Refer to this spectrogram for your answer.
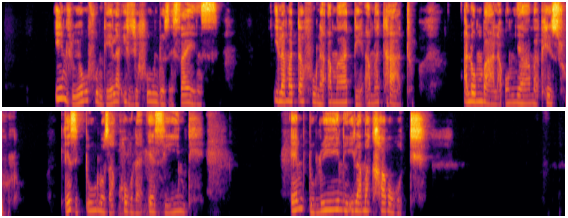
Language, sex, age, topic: North Ndebele, female, 25-35, education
